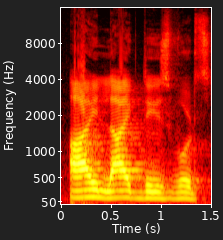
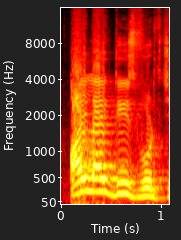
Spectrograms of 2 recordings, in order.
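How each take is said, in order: First: Said in the usual way. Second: Louder, higher, hearty exclamation; father voiced with open-hearted delight; father's delight. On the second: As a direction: let the father savour the woods, slowly. Teacher rereads father's line.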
